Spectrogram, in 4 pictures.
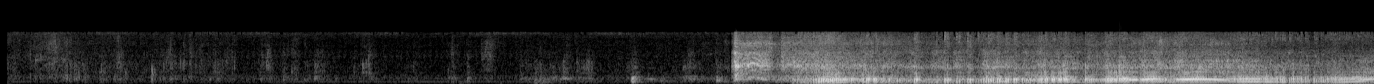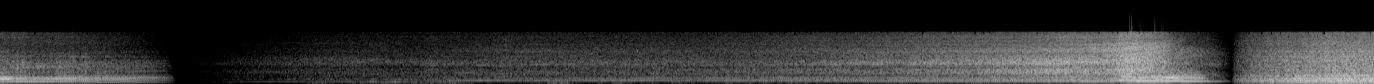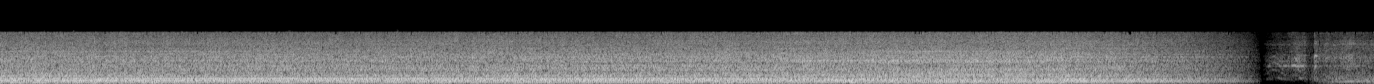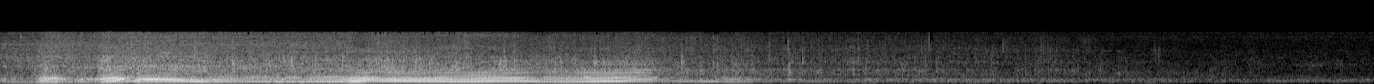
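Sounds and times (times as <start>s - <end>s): car engine cruising: 7.3s - 54.9s
car engine revving: 7.4s - 15.5s, 16.2s - 51.8s
car driving past: 7.4s - 52.5s.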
